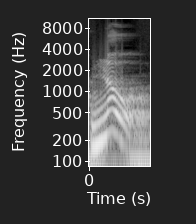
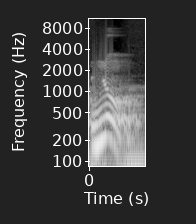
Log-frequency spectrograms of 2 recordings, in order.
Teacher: औ का उच्चारण ओ के रूप में किया जाता है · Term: औ का ओ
